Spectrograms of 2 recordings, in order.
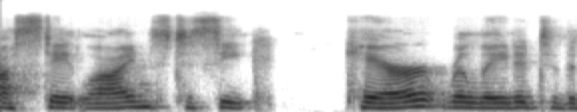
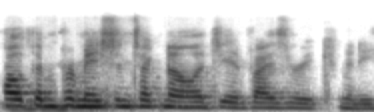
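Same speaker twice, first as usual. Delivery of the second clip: very fast, rapid-fire, rattled-off delivery; 4 dB louder than usual. Confirming a committee's name after being congratulated, very fast. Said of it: "You said that very quickly".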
